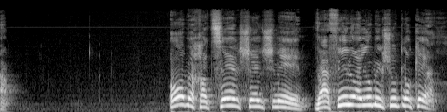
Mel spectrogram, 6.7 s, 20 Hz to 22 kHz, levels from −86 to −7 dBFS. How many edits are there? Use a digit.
1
